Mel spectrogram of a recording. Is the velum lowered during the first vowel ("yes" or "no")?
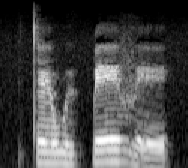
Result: yes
